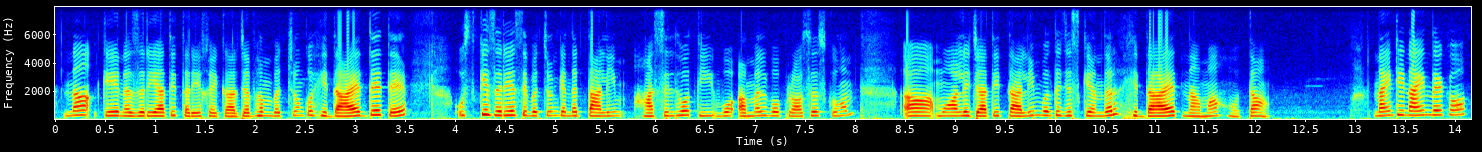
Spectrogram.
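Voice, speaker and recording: A woman's voice: high voice, dry recording. A woman teaching an exam-prep lesson, asking questions and answering them herself, with English terms mixed in.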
